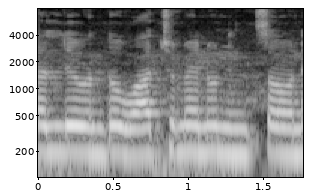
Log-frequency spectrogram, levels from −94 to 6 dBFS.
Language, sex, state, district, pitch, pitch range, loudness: Kannada, male, Karnataka, Bangalore, 190 Hz, 180-195 Hz, -13 LUFS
